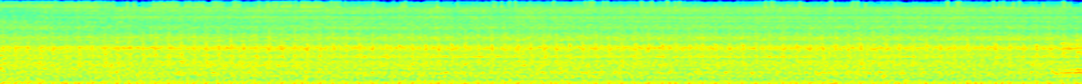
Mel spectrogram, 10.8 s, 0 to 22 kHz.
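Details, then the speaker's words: 1973 Corvette 454 big block with rebuilt carb, revived after sitting since the 1980s, cylinder 8 misfiring; idle with an uneven ticking knock about four per second on top, cause unknown, persists after plugging a possible vacuum leak on the number 8 runner. "it still runs about the same though there's also that knocking noise i don't know what to think about that"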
